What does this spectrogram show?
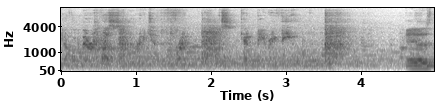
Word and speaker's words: Dux: Bloodsport is, as it's advertised, the true story of Frank Dux. No. Bloodsport is the true story of Frank Dux. It's a little hard to pronounce because it's spelled D-U-X.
